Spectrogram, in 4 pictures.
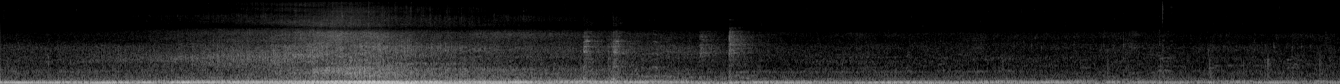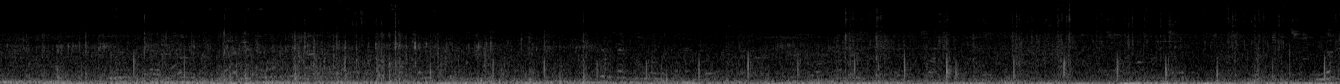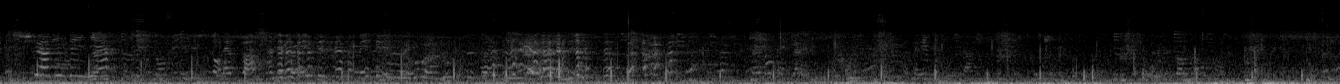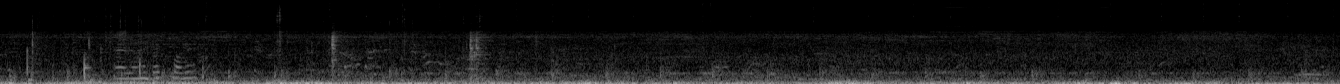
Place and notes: Pl. Forum de Cardeurs / Rue Venel, Aix-en-Provence, Frankreich - evening ambience, walk
early Monday evening ambience at Place de Forum des Cardeurs, short walk into Rue Venel
(PCM D50, OKM2)
Aix-en-Provence, France, 6 January 2014, ~18:00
